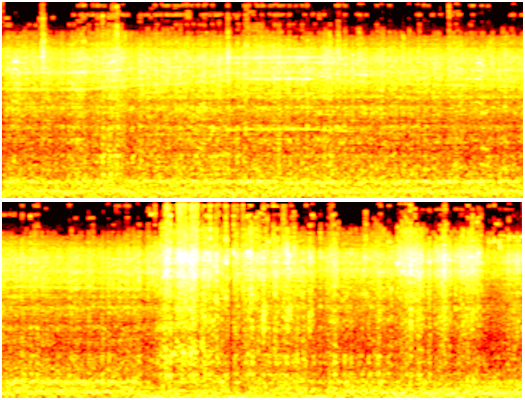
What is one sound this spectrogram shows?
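A jet engine roars loudly and steadily close by.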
